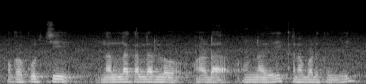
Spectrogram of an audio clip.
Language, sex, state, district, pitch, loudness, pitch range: Telugu, male, Telangana, Mahabubabad, 115 Hz, -15 LUFS, 110-120 Hz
